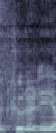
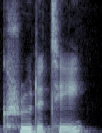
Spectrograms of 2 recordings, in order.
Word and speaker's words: crudity: Tutaj mamy słowo crudity. Tak wymawia to doktorek. Po brytyjsku powiedzielibyśmy raczej crudity, I ono to jest rzeczownik, który pochodzi od przymiotnika crude, pisanego crude.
